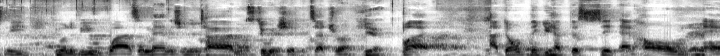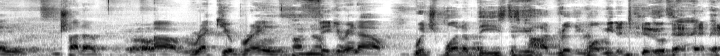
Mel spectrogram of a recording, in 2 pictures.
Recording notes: During the 2022 Flavor Fest celebration and conference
